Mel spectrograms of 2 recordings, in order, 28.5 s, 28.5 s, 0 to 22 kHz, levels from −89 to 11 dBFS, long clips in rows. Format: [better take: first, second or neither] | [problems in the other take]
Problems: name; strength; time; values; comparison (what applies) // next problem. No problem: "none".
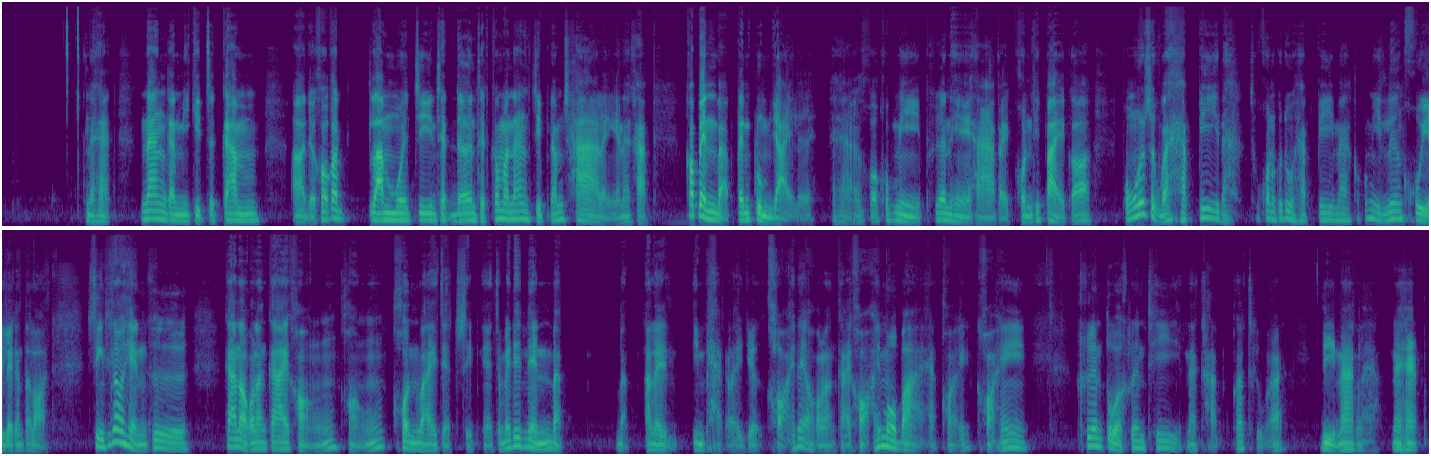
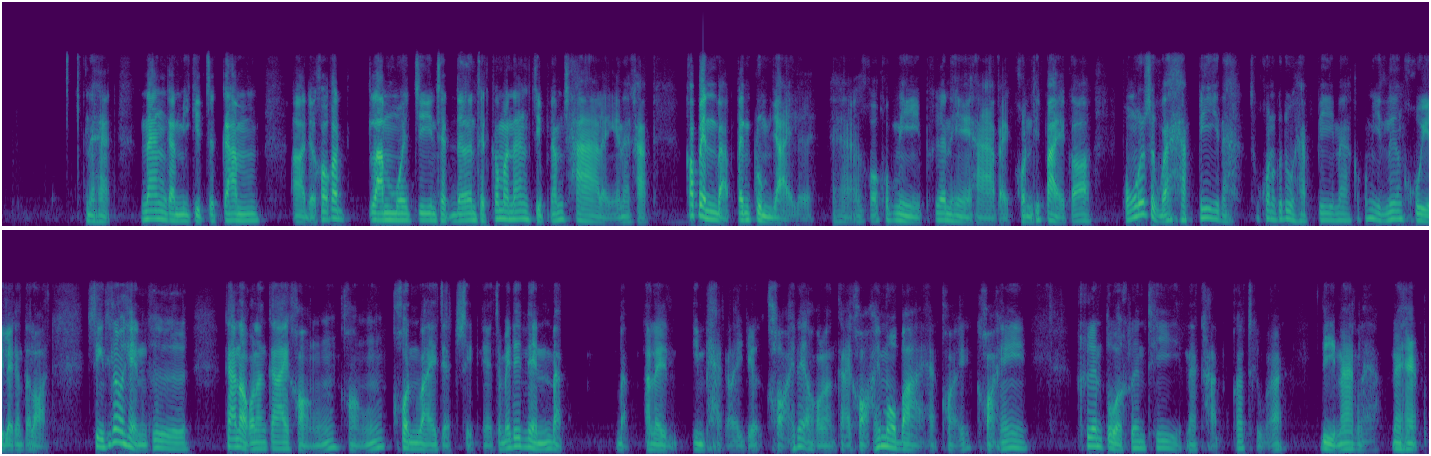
first | garbled, watery; badly; nothing above 8 kHz; slightly in the first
